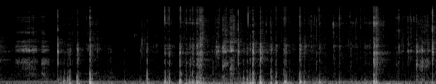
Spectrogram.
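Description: A box-cutter blade shaves thin slices from a solid orange bar of soap, making a quick run of crisp, bright scraping and crackling strokes. A steady low hum runs underneath.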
